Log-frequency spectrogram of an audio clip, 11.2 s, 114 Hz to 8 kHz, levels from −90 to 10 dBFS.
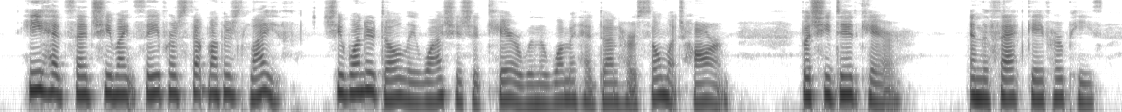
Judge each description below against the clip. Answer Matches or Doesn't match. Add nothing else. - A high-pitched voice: Matches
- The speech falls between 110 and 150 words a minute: Doesn't match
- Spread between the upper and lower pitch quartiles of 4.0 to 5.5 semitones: Doesn't match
